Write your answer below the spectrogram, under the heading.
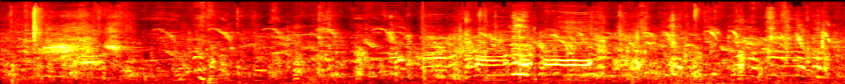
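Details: Morning feeding on a small countryside chicken farm: rapid, irregular clucking and chirping from the flock, several short upward-sweeping peeps early, then a denser run of repeated notes.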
